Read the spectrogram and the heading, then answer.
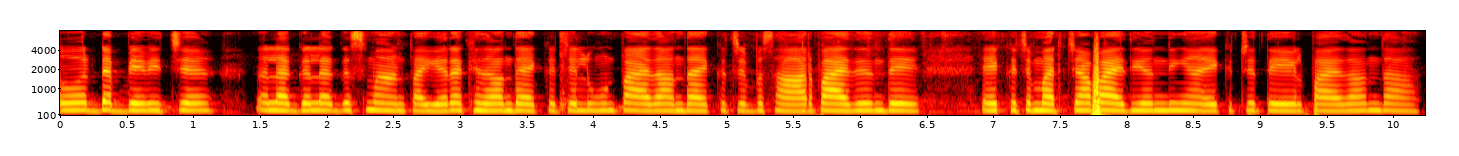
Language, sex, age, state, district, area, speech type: Dogri, female, 18-30, Jammu and Kashmir, Samba, rural, spontaneous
